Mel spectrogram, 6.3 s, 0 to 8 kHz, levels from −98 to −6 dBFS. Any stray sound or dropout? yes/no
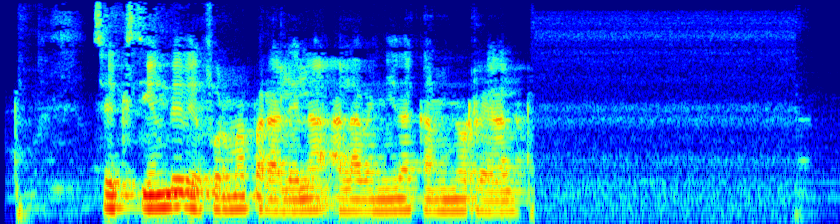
no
